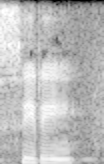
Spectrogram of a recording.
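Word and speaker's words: Tsidi: My first name is Sidi, uh, which is spelled with a T and is very difficult for a lot of people to understand.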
